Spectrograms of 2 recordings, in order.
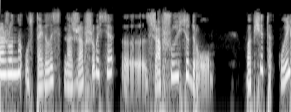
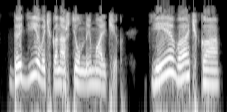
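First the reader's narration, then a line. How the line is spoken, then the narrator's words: Impatient near growl. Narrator (Russian): утратив последние капли терпения, почти прорычала Свитти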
